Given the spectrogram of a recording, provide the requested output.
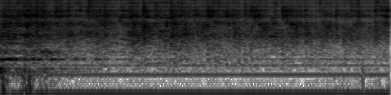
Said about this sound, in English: Won't you give God a hand clap of praise?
